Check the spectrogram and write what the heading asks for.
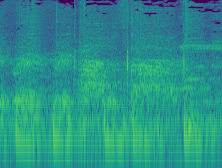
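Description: A large crowd of protesters chanting and shouting together in a steady rhythm.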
